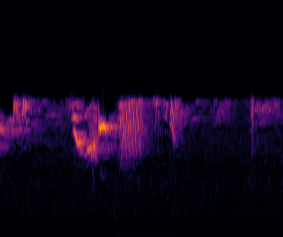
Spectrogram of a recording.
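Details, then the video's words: Looped recording of a common blackbird (Turdus merula) singing: a faint opening twitter, then a loud varied phrase of fluty notes and a rapid rattling trill, trailing off into quieter chirps and a brief final note. "Blackbird, Turdus merula, birds (looped)"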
